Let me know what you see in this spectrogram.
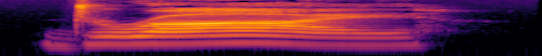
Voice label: "dry", English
